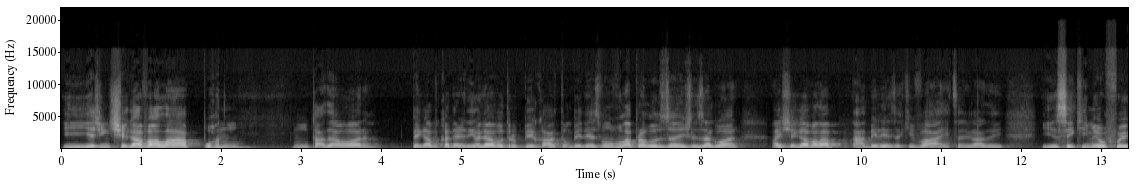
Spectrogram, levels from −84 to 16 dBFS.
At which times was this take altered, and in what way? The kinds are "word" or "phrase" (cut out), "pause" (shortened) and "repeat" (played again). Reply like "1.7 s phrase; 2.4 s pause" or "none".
none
